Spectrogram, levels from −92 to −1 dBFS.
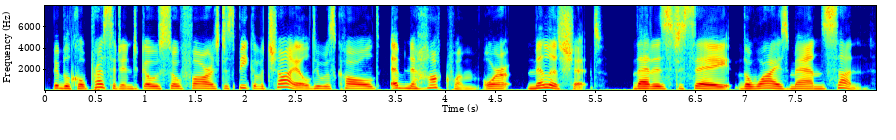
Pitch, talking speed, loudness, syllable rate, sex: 195 Hz, 175 wpm, -17 LUFS, 4.8 syllables/s, female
